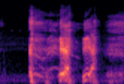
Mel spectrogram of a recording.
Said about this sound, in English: Excuse me. I had to clear my throat over there. There's a little dust over here.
